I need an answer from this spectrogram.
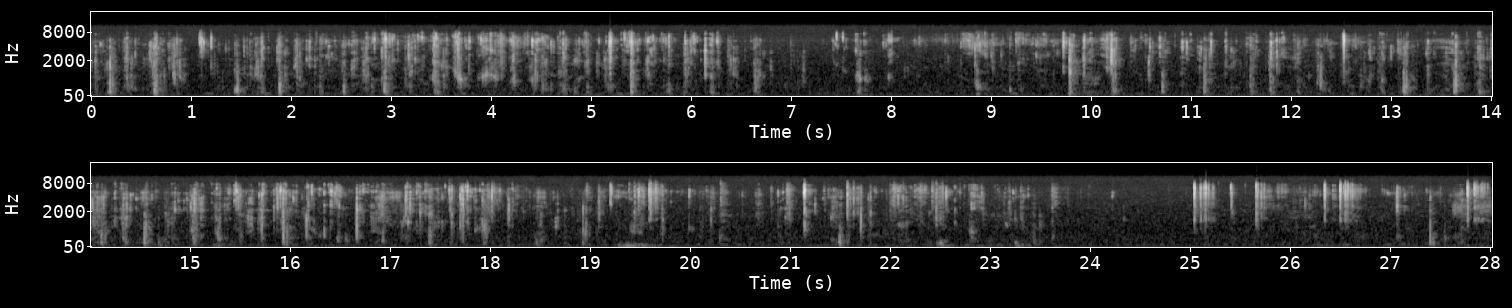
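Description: Chewing of soft jelly candies (gummies), heard close up as continuous small sticky, clicky mouth sounds. After a short pause near the end come a few sharper crunchy bites into a gummy coated in sugar-strand sprinkles.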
